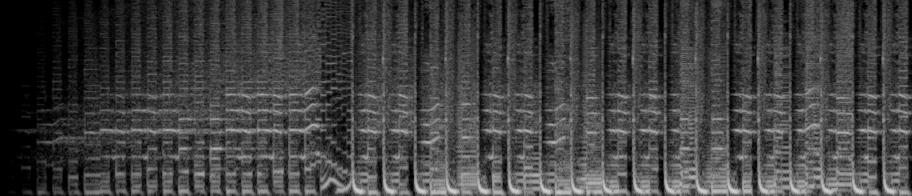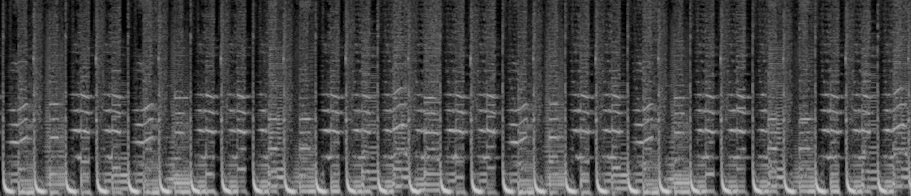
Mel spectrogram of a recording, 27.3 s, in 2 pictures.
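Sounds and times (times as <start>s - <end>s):
electro house music: 0.3s - 27.3s.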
